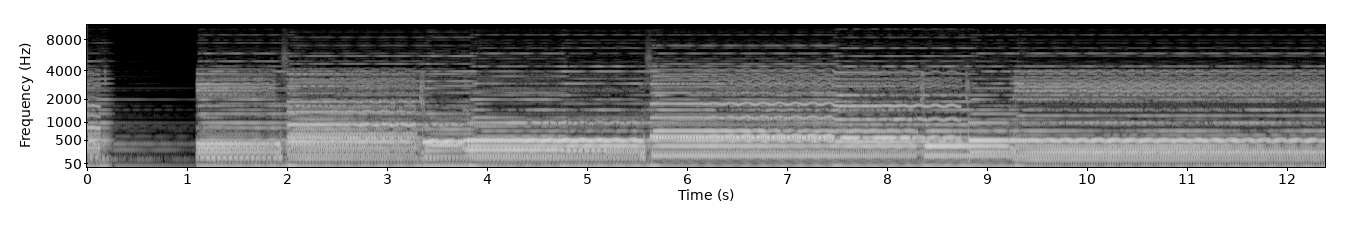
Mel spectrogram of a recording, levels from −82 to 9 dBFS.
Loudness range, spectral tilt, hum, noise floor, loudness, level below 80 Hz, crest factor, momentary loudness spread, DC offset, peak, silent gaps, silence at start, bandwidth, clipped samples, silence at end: 3 LU; -6 dB/octave; none; -44 dBFS; -13 LUFS; -40 dBFS; 12 dB; 5 LU; 4%; 0 dBFS; none; 0 s; 9.4 kHz; under 0.1%; 0 s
